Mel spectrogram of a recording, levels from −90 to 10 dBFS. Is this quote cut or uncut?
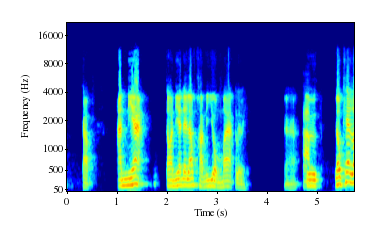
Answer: uncut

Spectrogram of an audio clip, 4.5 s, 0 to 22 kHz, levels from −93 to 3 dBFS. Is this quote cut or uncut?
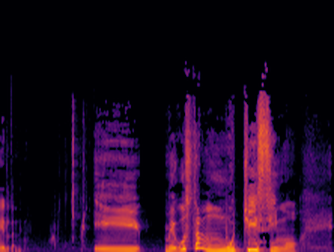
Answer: uncut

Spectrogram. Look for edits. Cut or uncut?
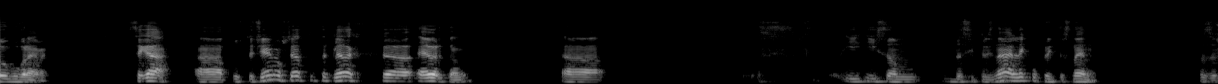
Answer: uncut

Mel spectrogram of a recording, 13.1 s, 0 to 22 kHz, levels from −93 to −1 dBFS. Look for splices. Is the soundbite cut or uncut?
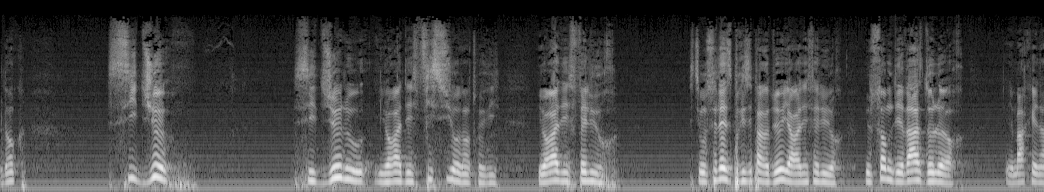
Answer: cut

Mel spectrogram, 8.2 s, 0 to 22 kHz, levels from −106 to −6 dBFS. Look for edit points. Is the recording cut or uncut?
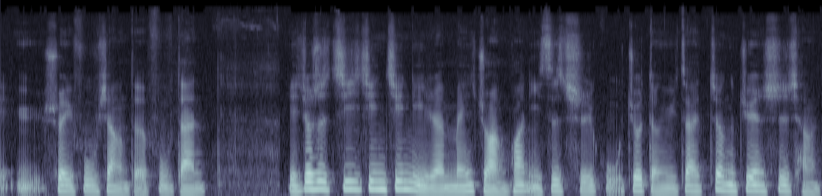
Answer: cut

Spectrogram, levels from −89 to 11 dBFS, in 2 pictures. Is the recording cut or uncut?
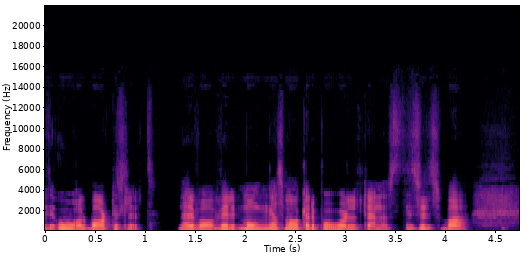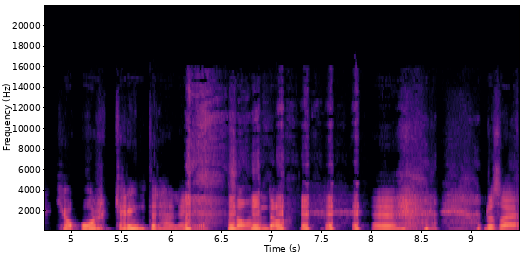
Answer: uncut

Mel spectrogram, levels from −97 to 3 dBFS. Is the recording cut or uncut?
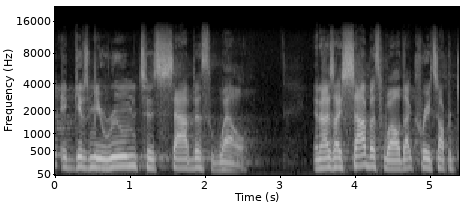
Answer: uncut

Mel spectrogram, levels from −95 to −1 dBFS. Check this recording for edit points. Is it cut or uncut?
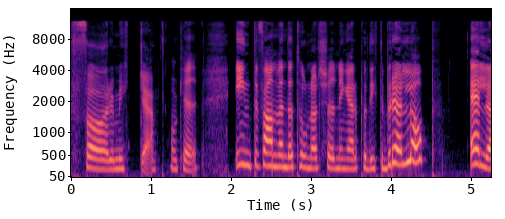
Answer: uncut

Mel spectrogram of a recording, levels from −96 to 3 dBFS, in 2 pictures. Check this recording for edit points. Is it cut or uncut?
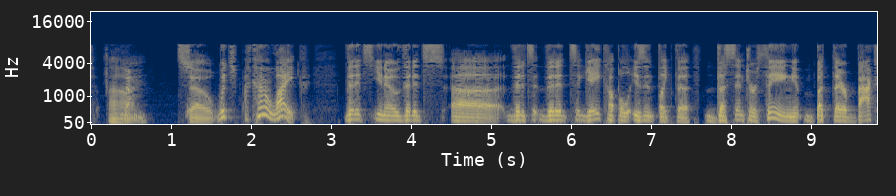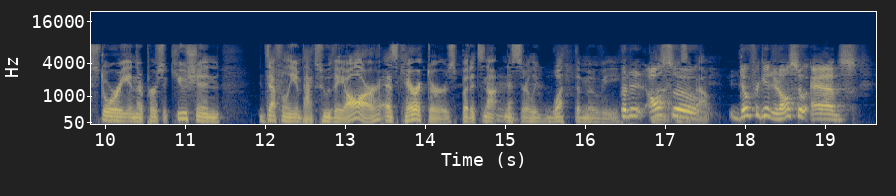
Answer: cut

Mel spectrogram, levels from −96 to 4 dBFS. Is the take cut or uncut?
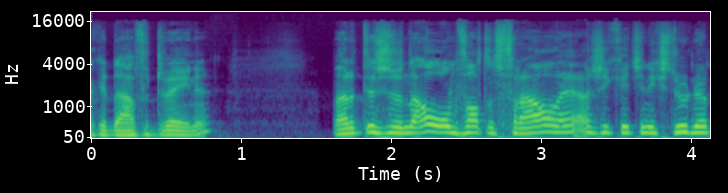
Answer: uncut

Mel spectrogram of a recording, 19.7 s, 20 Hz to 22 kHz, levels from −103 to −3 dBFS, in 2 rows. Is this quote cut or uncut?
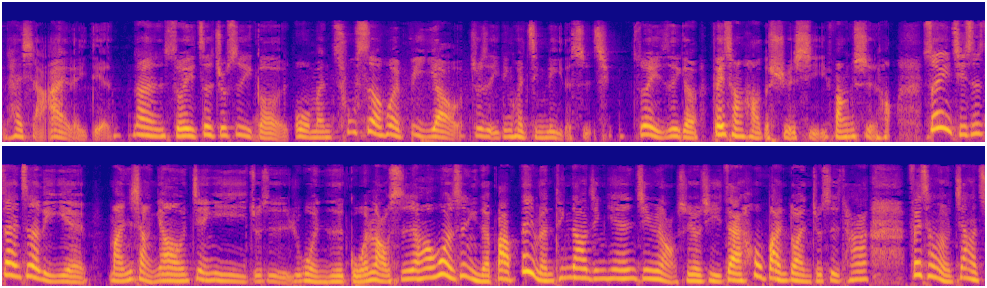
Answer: cut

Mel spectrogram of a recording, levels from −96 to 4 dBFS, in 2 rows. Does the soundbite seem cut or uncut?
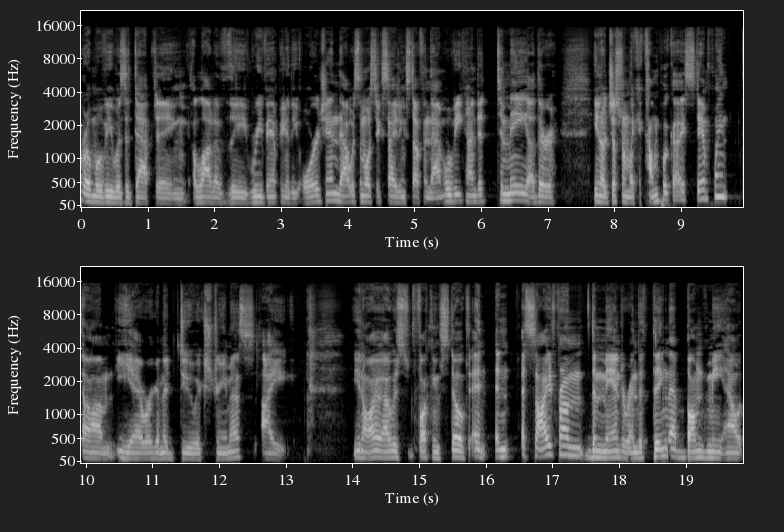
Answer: cut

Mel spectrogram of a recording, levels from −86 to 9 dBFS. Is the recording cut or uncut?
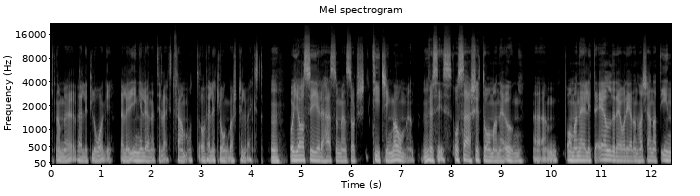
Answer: cut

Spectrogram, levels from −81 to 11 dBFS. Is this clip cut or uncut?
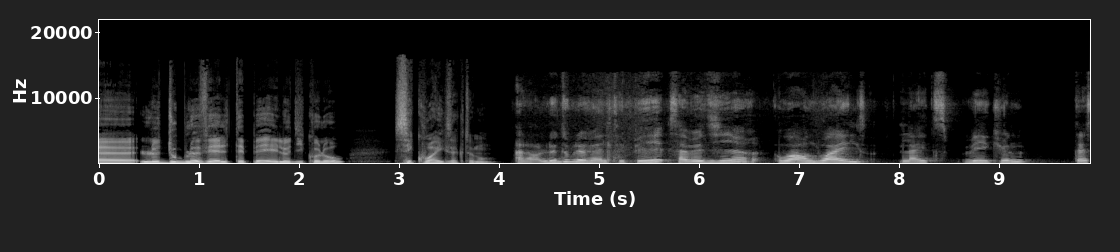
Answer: uncut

